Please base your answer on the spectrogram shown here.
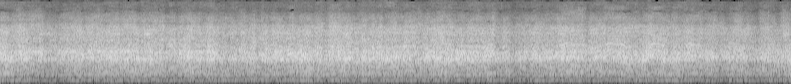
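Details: Big free-range duck flock hurrying along to the lake, a continuous dense chorus of overlapping quacks holding an even loudness throughout.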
